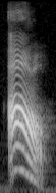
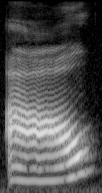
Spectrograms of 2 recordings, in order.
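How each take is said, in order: First: The pitch falls sharply from high. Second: The pitch rises from middle to high.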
